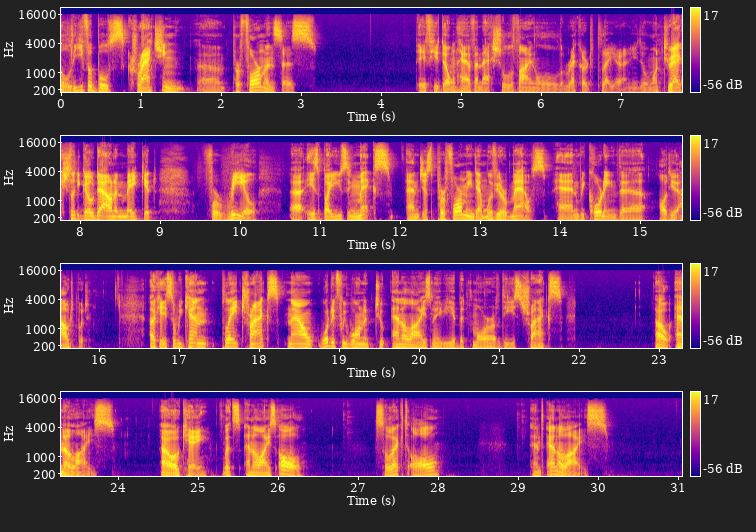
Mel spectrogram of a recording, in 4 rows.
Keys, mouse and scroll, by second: 19.2 click, 20.8 ctrl+shift+click, 21.3 ctrl+shift+right click, 23.1 click, 27.0 click, 29.0 click.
